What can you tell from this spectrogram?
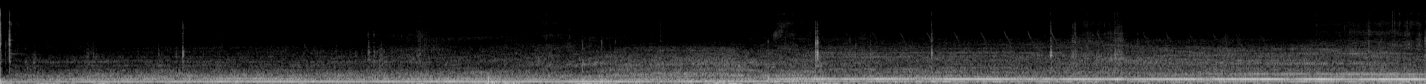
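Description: Boat motor humming steadily, its higher tone growing stronger about eight seconds in.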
